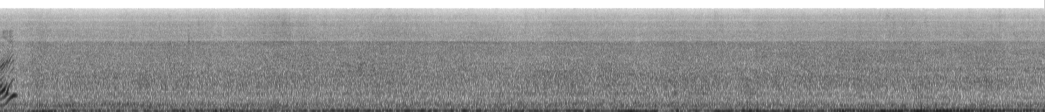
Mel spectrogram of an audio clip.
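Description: Steady rain falling, a constant hiss with a low rumble underneath.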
